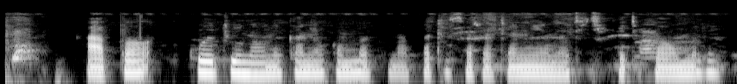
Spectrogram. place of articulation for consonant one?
glottal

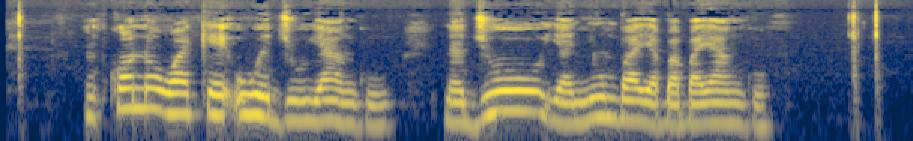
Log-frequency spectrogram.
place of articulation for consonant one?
labial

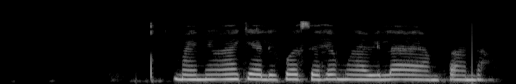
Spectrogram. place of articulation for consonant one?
labial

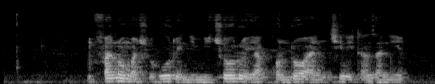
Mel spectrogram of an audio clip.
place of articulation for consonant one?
labial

